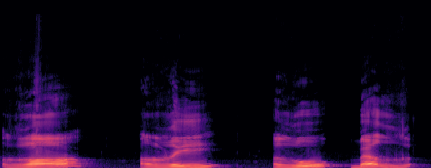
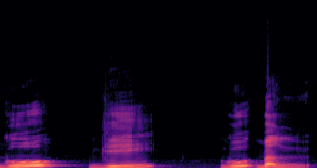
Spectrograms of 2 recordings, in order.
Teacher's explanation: Bukan seperti mengucap huruf g, bukan. Gha di situ ada namanya ada gargarah.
